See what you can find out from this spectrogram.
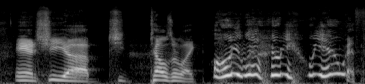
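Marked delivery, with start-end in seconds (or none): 2.1-3.6 put-on voice pitched way up high. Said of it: "that's a great Karen voice".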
